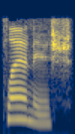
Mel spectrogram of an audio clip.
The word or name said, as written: planish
